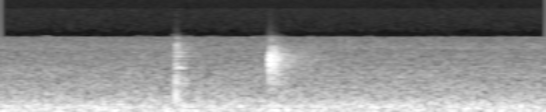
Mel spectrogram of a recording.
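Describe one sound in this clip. Snooker balls knock together with a crisp clack.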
